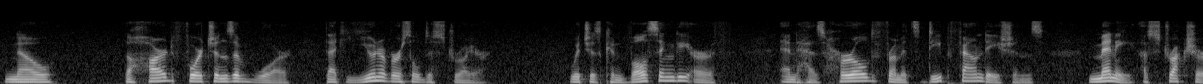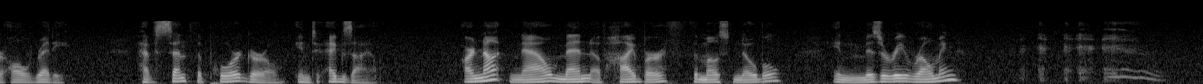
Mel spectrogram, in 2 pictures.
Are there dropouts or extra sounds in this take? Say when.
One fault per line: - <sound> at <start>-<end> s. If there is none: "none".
- throat clearing at 22.2-23.8 s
